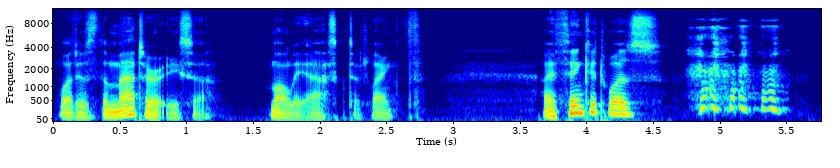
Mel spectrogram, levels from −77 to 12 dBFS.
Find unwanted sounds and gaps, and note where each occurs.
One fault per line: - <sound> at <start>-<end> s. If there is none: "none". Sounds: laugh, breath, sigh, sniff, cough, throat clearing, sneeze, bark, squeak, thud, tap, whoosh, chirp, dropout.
- laugh at 4.7-5.5 s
